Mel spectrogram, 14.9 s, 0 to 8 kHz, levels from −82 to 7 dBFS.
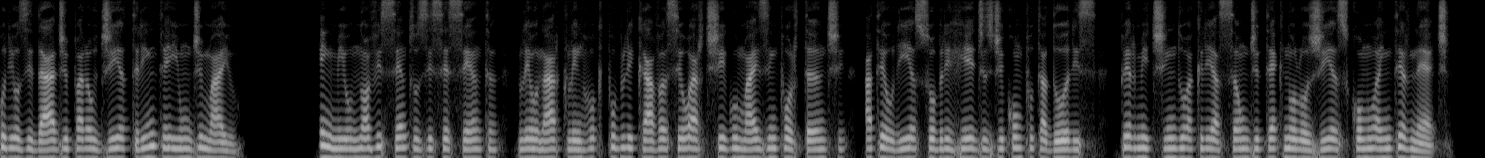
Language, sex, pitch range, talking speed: Portuguese, female, 170-190 Hz, 120 wpm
